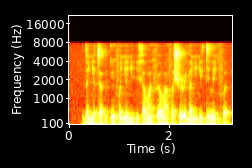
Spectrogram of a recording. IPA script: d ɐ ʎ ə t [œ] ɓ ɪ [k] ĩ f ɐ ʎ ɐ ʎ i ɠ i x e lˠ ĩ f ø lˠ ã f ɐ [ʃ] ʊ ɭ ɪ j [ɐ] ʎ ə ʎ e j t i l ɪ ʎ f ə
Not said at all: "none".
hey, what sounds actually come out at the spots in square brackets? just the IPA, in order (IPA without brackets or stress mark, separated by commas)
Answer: œ, k, ʃ, ɐ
